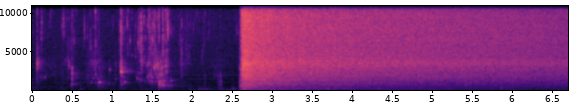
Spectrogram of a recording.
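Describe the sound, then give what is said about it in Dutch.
Scattered water drips and small splashes for a couple of seconds as fresh water is poured, then a sudden loud hiss of steam bursts up and keeps rushing steadily, fading only slightly, in a Swedish sauna. “Overgiet je jezelf met fris water en stoom je.”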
